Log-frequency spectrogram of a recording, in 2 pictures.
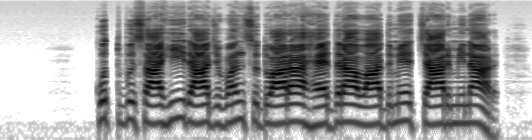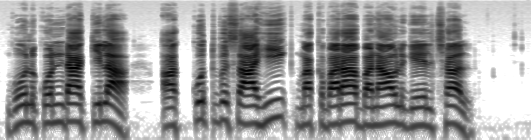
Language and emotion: Maithili, neutral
